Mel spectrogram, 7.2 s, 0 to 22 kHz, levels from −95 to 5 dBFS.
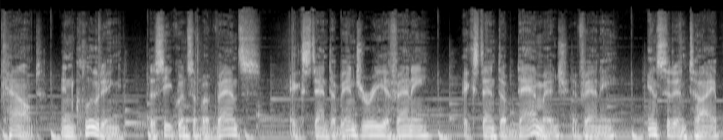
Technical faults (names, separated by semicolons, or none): none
